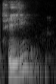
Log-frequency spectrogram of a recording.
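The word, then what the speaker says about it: té: yeah i want some tea and i love you um so there we go the different uh meanings and again te is pronounced the same joke yeah that's a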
